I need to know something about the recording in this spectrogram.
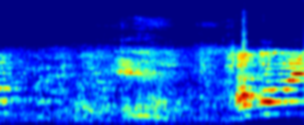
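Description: A man's voice speaking into a microphone in a large hall, with other voices chattering behind it. A single sharp hit comes near the end.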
